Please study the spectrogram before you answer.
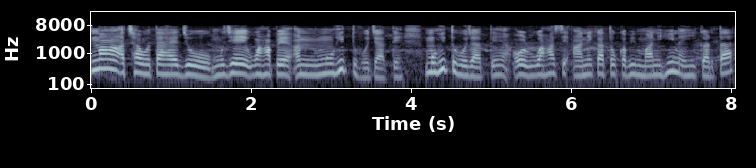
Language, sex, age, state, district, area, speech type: Hindi, female, 18-30, Bihar, Muzaffarpur, rural, spontaneous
